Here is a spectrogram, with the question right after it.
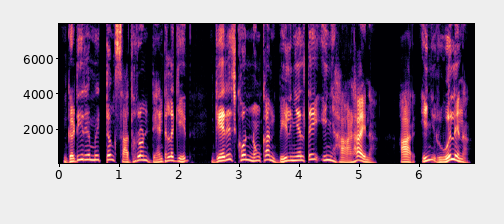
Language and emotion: Santali, disgusted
